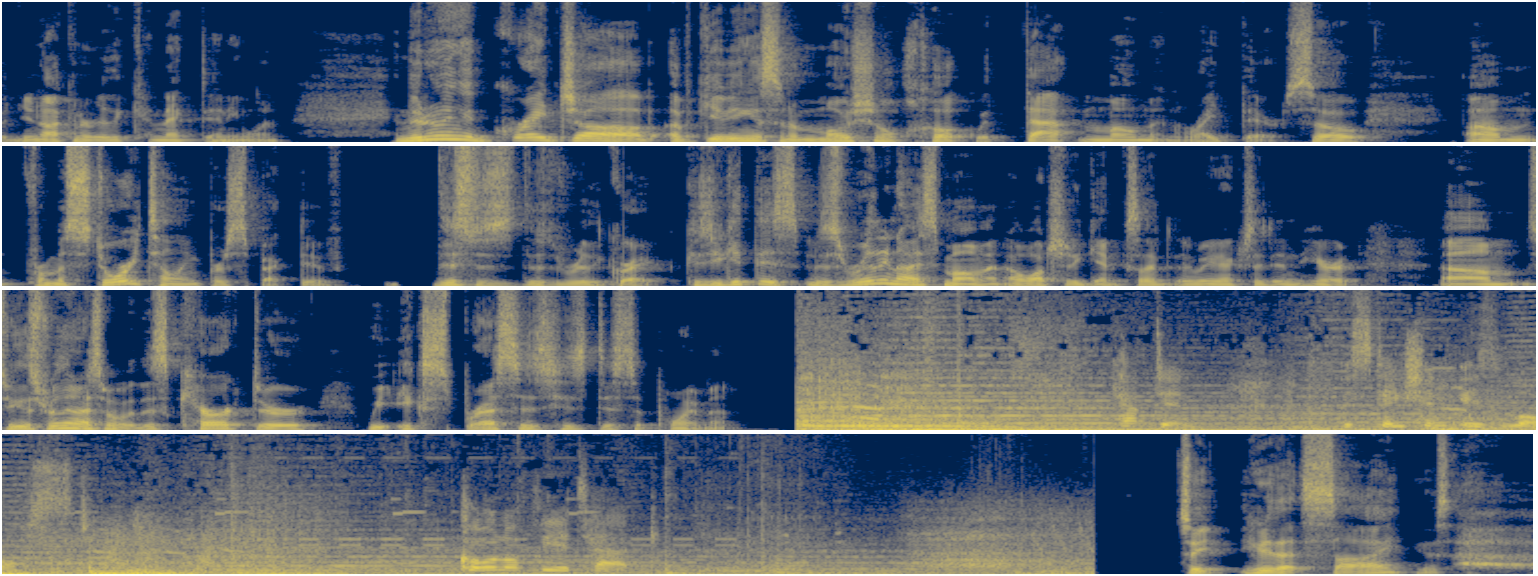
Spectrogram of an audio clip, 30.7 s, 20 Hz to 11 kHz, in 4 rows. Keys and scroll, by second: 28.6 space.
